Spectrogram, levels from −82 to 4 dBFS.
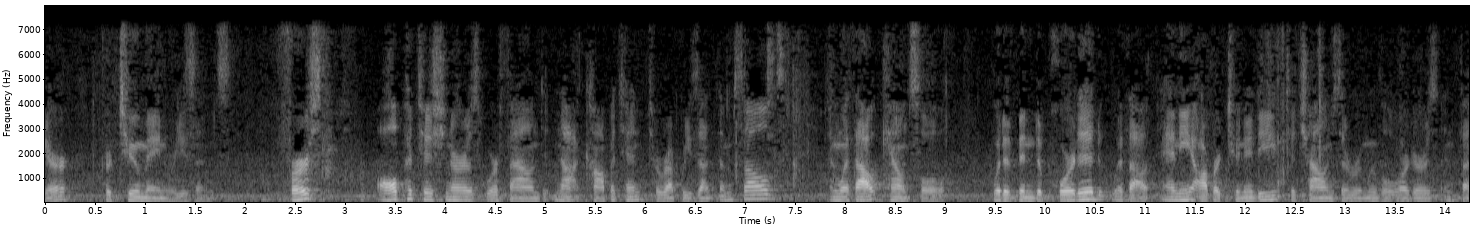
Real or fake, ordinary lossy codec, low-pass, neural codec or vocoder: real; AAC, 48 kbps; 7.2 kHz; none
